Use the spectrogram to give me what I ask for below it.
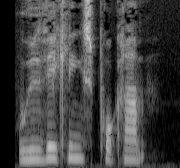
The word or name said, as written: udviklingsprogram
